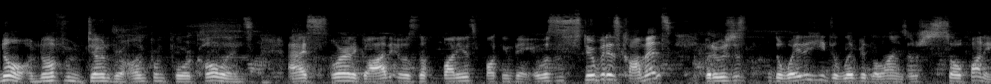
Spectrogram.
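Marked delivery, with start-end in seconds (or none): 0.0-2.5 mad, fed-up, irritated, angry tone. Retelling a girl's reply at a party, imitating someone mad. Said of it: "she's just getting really mad".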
